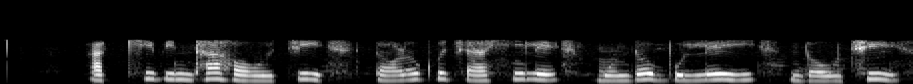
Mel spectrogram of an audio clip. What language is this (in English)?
Odia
